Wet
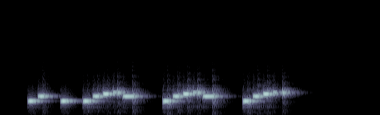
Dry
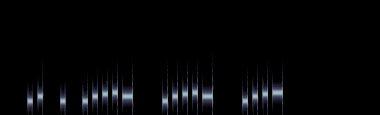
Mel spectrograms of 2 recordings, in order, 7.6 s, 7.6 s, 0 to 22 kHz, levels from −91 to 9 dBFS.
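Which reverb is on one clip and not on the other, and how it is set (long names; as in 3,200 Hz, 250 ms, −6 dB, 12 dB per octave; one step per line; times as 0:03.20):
feedback delay network reverb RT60 0.51 s, low-frequency decay 1.1×, high-frequency decay 0.3×, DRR −9 dB
level −8.5 dB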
